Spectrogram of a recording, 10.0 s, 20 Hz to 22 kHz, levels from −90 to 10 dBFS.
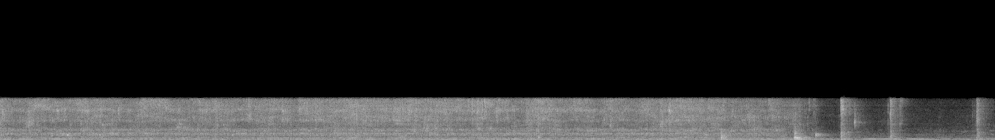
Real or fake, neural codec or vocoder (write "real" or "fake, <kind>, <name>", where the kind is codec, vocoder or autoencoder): fake, codec, DAC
